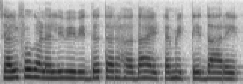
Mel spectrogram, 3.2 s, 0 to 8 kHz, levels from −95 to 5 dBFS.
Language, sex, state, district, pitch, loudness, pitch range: Kannada, female, Karnataka, Bidar, 230 Hz, -15 LUFS, 220-235 Hz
